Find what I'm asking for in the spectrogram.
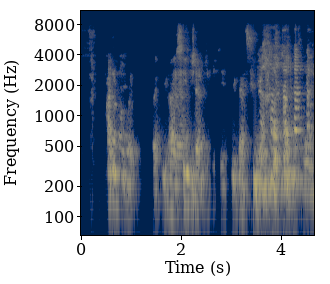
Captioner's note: laughs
